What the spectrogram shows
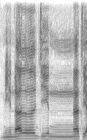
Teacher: nun sukunnya dihidupkan menjadi fathah sehingga bisa dibaca dengan normal. Minal jinnati awalnya min al jinnati tapi difathahkan jadi minal jinnati. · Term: mutaharik bil fathah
